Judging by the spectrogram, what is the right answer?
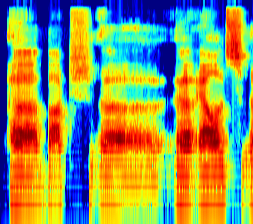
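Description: A voice with a German accent against a quiet background. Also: man. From Germany. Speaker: doctor; webinar panelist. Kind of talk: panel presentation. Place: home room. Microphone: earbuds.

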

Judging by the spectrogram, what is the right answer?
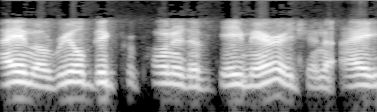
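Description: The speaker uses an American accent and fairly even intonation, with a quiet background and a dry sound with no echo. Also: man. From Sacramento, California; California. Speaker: professor and poet; professor, poet. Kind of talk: interview.

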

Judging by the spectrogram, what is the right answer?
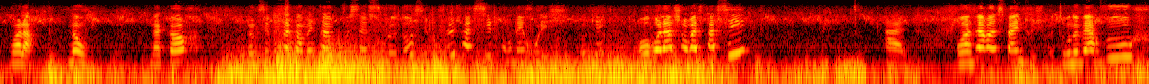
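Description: Loud background noise surrounds a woman speaking at a fairly slow pace. She leaves long, frequent pauses. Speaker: fitness instructor. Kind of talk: exercise class instruction. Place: open country.

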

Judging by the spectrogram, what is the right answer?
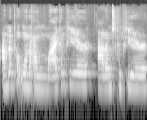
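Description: A woman speaks with an American accent in flat, monotone intonation. The recording has noticeable background noise and audible room echo. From California. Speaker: lifestyle vlogger. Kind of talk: casual vlog talk to camera.

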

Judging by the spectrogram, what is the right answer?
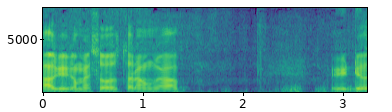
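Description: Over noticeable background noise, a man speaks at a fairly slow pace in a monotone, flat way, the sound dry with no echo. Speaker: village farmer vlogger. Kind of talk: casual vlog chat. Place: farm machine. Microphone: phone near.

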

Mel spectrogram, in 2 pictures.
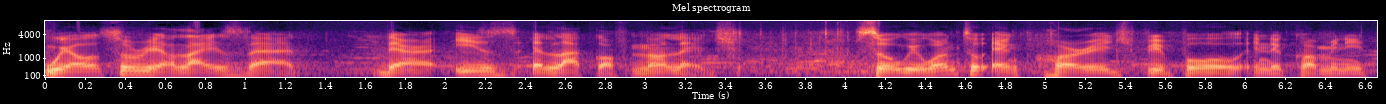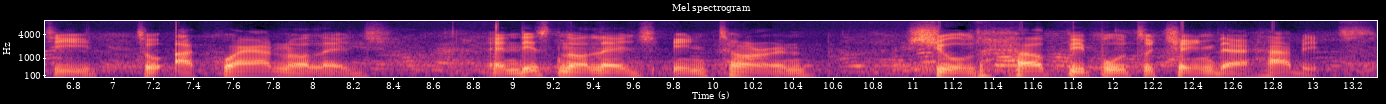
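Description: A man talks at a fairly slow pace with ordinary pitch variation. Crowd noise carries in the background. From Sierra Leone. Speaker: cardiac and intensive care nurse. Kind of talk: interview. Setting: community health fair. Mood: earnest, community-minded. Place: hall.

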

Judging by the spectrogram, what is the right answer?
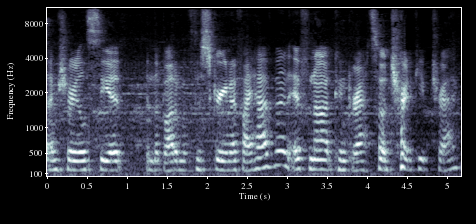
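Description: Music sounds behind the speaker. She is a woman talking at a moderate pace. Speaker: vlogger. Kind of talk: casual vlog chat. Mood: cheerful, relaxed. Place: home room. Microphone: phone near.

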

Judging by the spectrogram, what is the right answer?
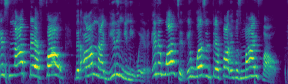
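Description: In a raised, projected voice, a woman speaks at a fairly slow pace with an animated, bright, sharp tone and very wide pitch swings against a quiet background. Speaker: YouTuber hosting a livestream; YouTuber. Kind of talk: casual livestream chat with viewers. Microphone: phone near.

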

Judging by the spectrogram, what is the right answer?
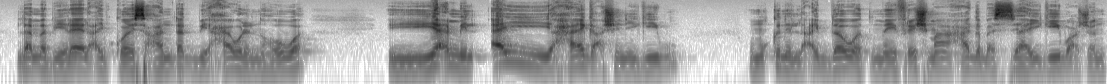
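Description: Someone talks at a fairly quick pace against a quiet background. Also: man, medium pitch for a man. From Egypt. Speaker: retired footballer; guest. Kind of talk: casual interview. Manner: animated. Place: studio. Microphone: studio mic.

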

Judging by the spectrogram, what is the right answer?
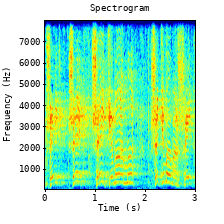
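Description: A man speaks over light background noise, with a slight echo in the recording. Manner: doting, bossy, excitable.

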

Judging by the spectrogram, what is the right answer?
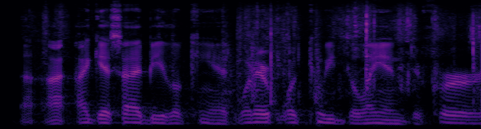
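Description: With an American accent, a man speaks in a very deep, low voice at a moderate pace and fairly even intonation, over noticeable background noise. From US Midwest. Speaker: city council member; council member or city official. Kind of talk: council meeting discussion. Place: meeting room.

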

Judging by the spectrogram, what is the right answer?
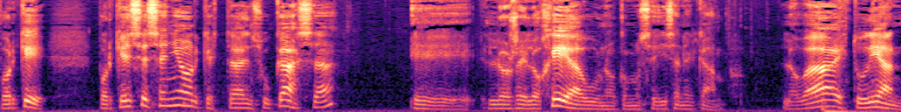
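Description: His loudness swings a lot and his pitch swings very widely as this man talks in a somewhat breathy voice. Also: medium pitch for a man, very clean recording, silent background. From Argentina, Buenos Aires. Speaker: musician, son of a famous folk singer. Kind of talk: radio interview.

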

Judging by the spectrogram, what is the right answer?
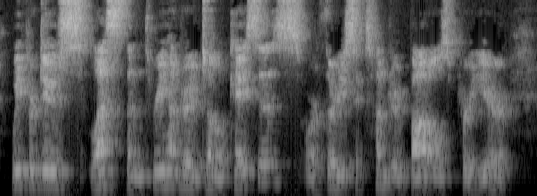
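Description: A man's medium-pitched voice, fairly bright in tone, with lively intonation, a fairly slow pace and audible room echo

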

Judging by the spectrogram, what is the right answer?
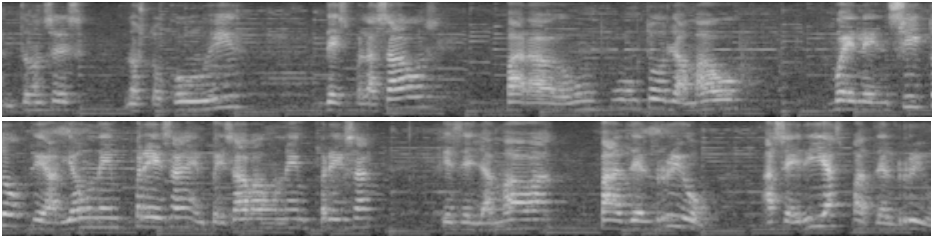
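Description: Over clear background music, a woman talks at a very slow pace with long, frequent pauses. Her voice is fairly high, with ordinary pitch variation. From Santander, Colombia. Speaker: elder recounting memories. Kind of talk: interview answer. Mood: calm, reflective recollection. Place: garden.

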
